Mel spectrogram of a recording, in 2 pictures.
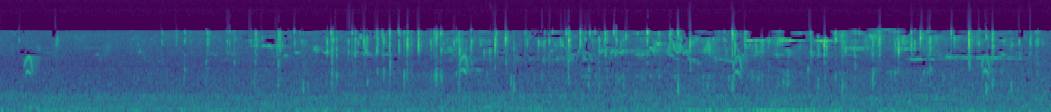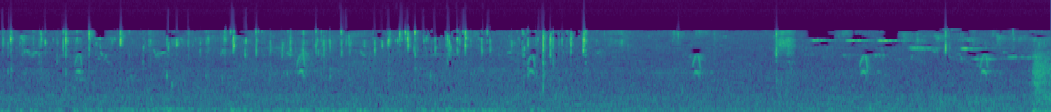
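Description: Small birds chirping with short high calls over a steady low rumble, with many small scattered clicks and ticks.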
